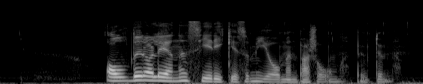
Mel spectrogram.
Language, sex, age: Norwegian, male, 43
